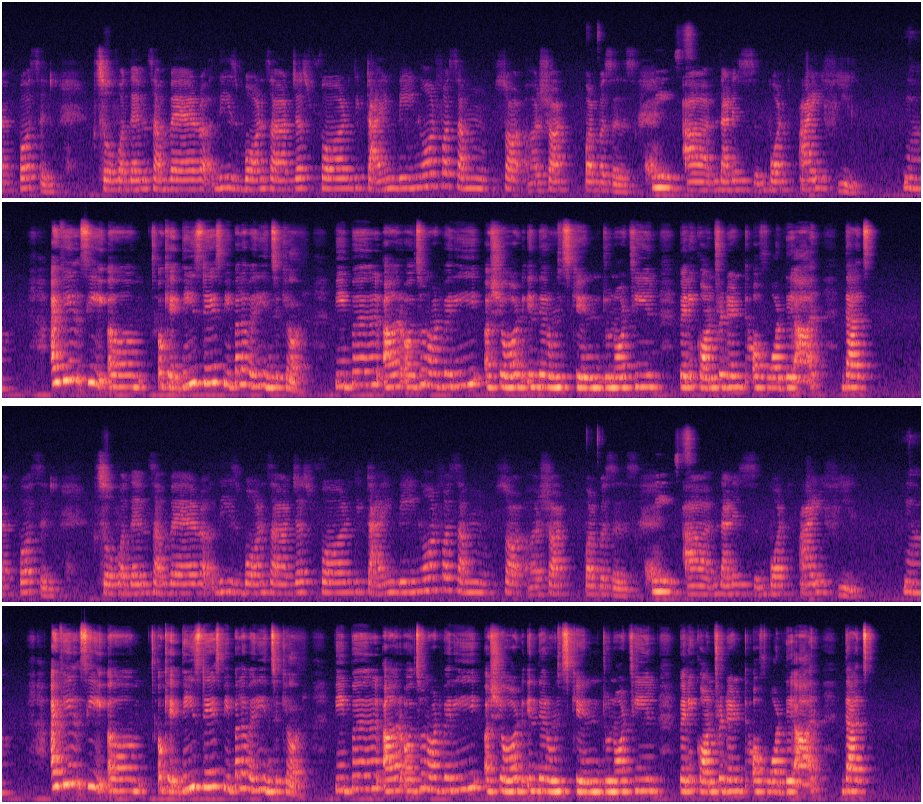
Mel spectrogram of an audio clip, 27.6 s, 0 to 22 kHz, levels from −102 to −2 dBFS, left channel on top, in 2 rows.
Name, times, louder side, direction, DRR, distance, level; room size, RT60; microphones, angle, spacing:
voice 1, 0.0-8.5 8.8-9.9 10.2-12.9 25.0-25.1, left 1 dB, 50° left, 2.6 m, -35 dB
voice 2, 9.7-10.1 13.5-13.9 14.3-18.3 18.8-26.1 26.4-26.8, right 1 dB, 25° right, 1.5 m, -25 dB
12.0 x 6.4 x 3.4 m
head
